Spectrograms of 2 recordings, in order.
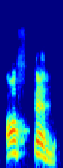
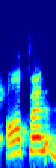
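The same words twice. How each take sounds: First: Often as "OFF-ten", T sounded; American-style "off-ten" for often. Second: Often as "OFF-en", no T sound; British-style "off-en" for often. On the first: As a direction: say often with a clear T. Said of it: "While American English, they pronounce it". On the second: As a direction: say often with the T silent. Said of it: "by the British English". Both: Shown as a demonstration.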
